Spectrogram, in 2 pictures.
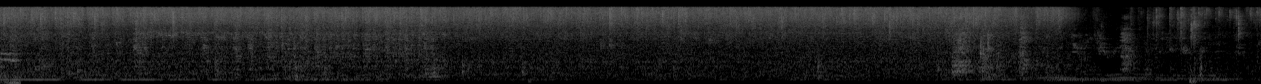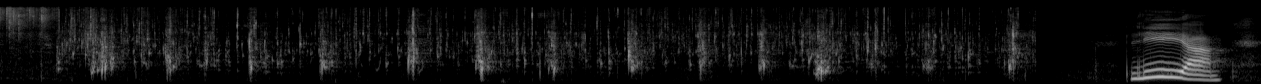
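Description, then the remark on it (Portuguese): Water runs with a steady, hissing rush, then turns to an irregular trickle of drips and small splashes, fairly loud, ending with a brief warbling tone. “digo os sons de água que pedimos no último programa.”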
